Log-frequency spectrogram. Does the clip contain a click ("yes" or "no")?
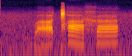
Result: yes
